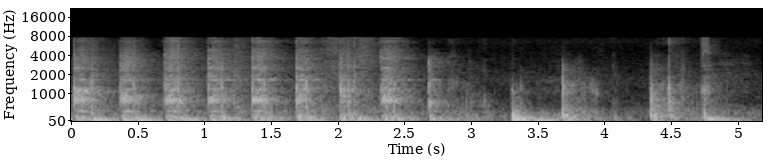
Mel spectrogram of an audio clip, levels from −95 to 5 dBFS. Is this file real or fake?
real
